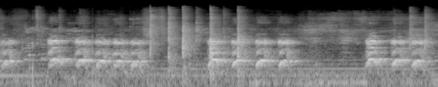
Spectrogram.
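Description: A dog barking in quick runs of three to six barks, about four a second, with short pauses between runs. Hands patting fresh corn masa into gorditas give sharp slaps among the barks.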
